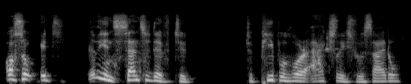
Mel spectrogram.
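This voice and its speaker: A man playing an embarrassed, defensive high school boy, halting and exasperated, in a comedy table read. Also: very animated, breathy edge, no echo, studio quality.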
